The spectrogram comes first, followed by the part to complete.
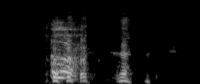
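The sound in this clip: Throat clearing: a few short, rasping voiced bursts, the first and longest followed by a shorter one and a faint tail, heard alone.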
